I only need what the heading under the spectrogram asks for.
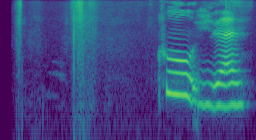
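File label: "park", hearing impaired; gong1yuan2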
